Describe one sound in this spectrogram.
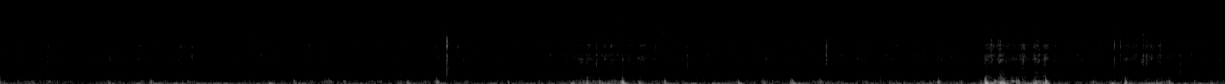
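A mountain bike's tyres crunch over a rocky dirt trail.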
